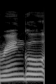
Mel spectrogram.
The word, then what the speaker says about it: Rangel: Juliana Realel, and she's going to teach you how to say her name correctly. Thank you. Howdy. Good morning again. My name is Juliana Rango.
